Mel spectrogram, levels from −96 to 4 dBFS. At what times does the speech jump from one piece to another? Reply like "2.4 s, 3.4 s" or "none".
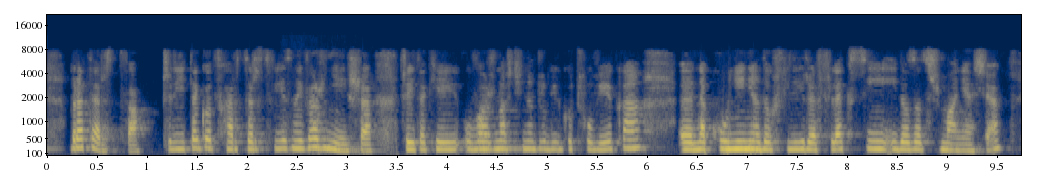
1.7 s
